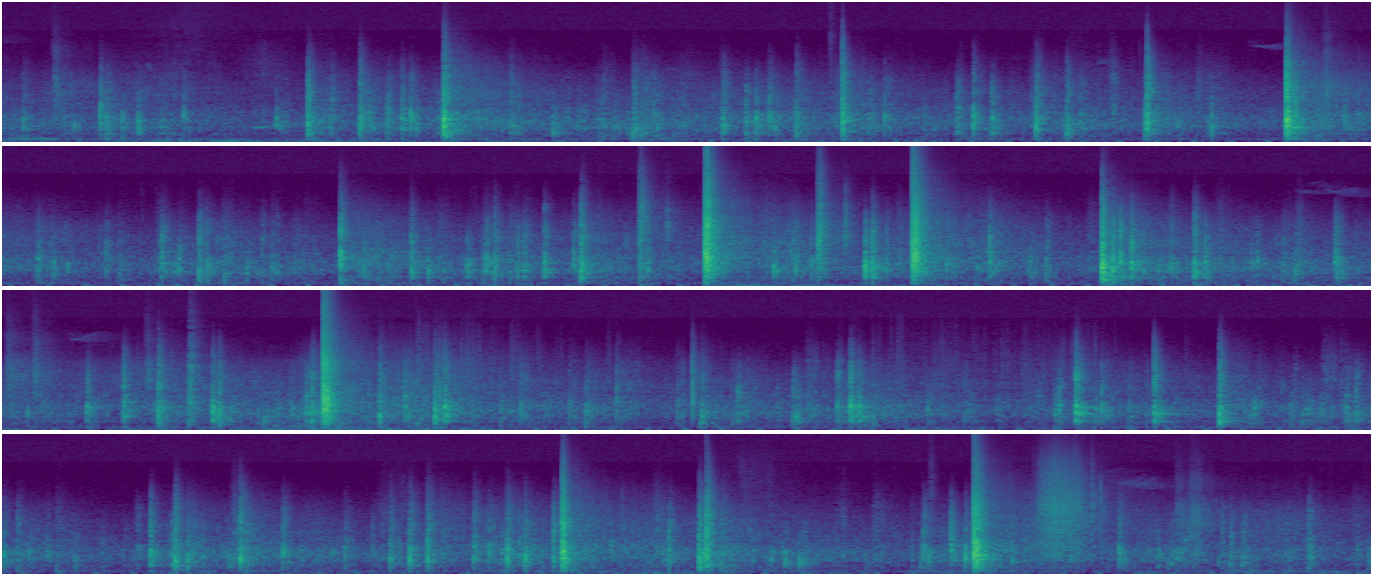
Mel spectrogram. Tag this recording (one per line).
explosion
Firework
new
rocket
year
